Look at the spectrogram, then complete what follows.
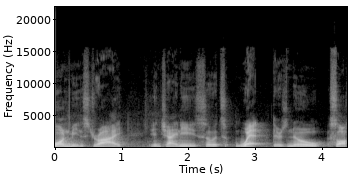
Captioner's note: Cantonese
